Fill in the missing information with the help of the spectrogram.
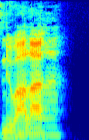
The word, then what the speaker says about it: Nuala: Before this, right, I call it Nuala and, oh, yeah, and Ceridwen. However, it is pronounced Nuala. And Ceridwen. – Ceridwen, which in, you found out from the audiobook.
